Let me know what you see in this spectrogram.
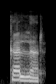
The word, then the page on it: coloured: Indian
